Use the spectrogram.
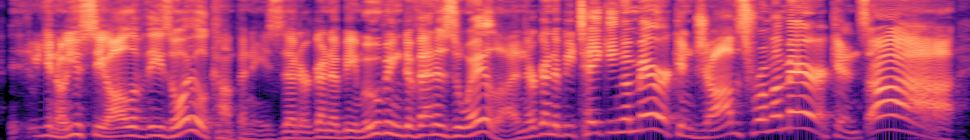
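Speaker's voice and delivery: hammed-up panic, climbing to a cry; mock alarm. Pundit mimicking her case against oil companies, mock alarm. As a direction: parody a worrier working up to a shout.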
